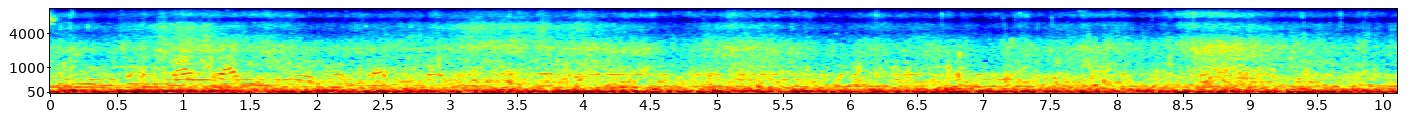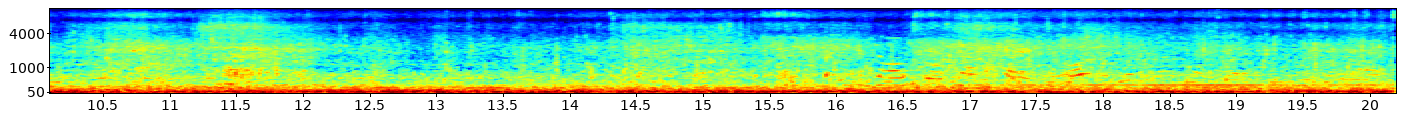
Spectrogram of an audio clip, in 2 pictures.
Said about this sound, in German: Stell dir vor, wie du an den felsigen Ufern der üppigen Pazifikküste über das Wasser blickst und unter dir die Wellen gegen die Felsen schlagen. Wir befinden uns im Lighthouse Park in Vancouver, in der Provinz British Columbia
